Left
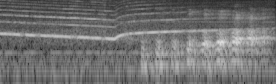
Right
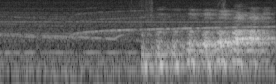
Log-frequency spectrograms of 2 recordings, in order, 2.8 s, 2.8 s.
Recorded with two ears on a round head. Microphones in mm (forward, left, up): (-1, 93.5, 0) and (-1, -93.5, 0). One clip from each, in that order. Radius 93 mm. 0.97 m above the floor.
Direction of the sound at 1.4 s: 60° left (ahead or behind).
